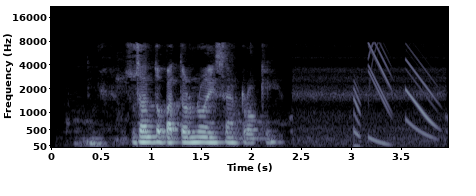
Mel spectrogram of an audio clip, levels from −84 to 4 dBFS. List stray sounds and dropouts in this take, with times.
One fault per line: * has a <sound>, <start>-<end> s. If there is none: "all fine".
* has a chirp, 3.0-3.9 s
